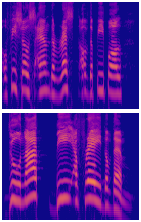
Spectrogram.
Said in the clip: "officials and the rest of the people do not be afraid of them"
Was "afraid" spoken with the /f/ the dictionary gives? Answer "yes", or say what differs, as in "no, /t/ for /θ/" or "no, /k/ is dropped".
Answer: yes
